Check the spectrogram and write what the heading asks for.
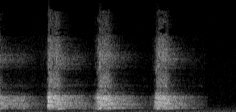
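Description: A dog barking four times in quick succession, about half a second apart.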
